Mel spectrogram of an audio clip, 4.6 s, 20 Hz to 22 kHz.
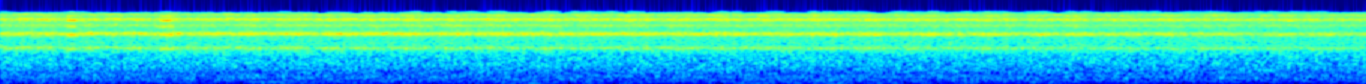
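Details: Evening cicada chorus, Mount Hokyo, Tsukuba, Japan, 6 pm on a cloudy 31 July 2011, camera built-in mic; loud, even, high-pitched ringing with a rapid flutter throughout.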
